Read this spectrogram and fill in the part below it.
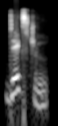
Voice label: "dextral", Indian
